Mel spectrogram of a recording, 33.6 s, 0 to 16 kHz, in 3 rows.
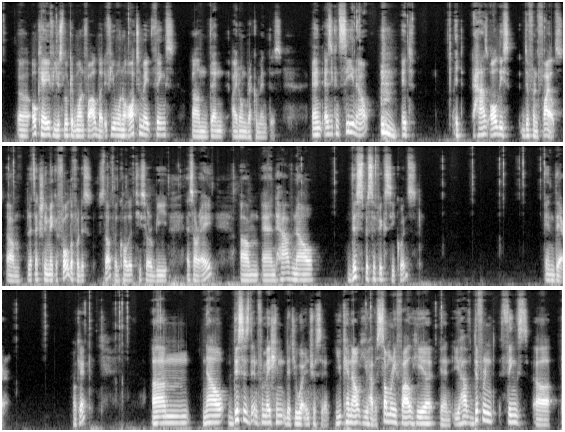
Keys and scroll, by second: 12.9-15.7 typing.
